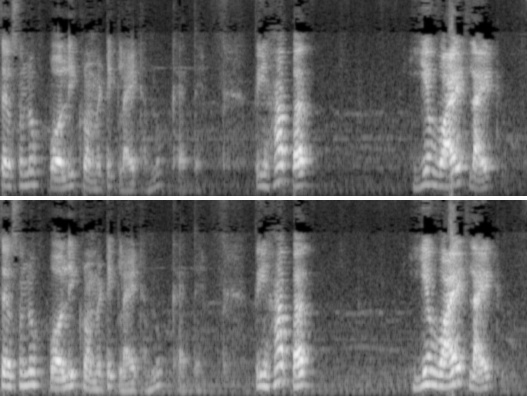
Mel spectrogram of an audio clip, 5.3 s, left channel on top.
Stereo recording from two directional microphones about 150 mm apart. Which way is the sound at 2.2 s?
30° left (ahead or behind).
